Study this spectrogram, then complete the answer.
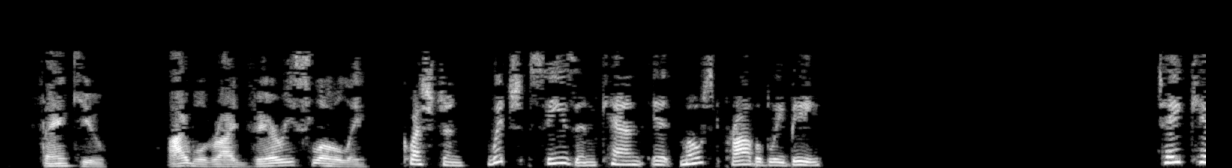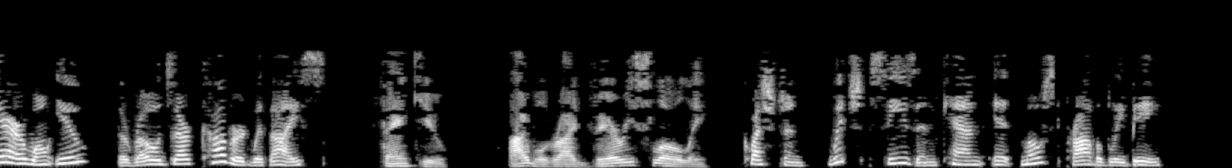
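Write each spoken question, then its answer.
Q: Question, which season can it most probably be?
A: Winter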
